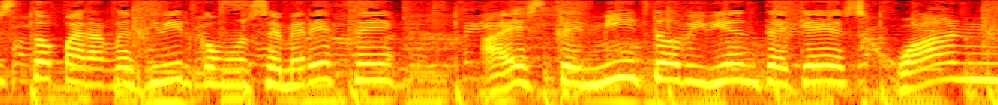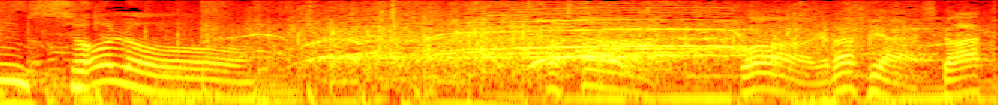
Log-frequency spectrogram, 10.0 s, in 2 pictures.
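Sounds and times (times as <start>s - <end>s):
speech: 0.0s - 6.8s, 7.7s - 9.9s
applause and cheering: 6.0s - 9.9s.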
